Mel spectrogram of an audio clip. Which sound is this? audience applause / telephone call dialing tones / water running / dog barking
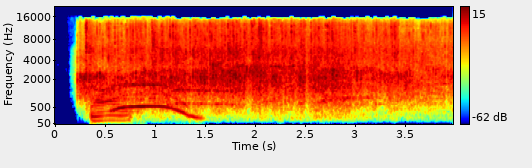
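audience applause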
